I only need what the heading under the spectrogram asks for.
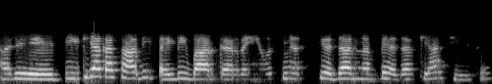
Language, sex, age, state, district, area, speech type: Hindi, female, 18-30, Uttar Pradesh, Ghazipur, urban, conversation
